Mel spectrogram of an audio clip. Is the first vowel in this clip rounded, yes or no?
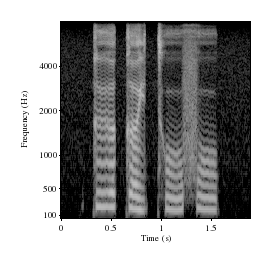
no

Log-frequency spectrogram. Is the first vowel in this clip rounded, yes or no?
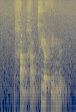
no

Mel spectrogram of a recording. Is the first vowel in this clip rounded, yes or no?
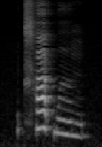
no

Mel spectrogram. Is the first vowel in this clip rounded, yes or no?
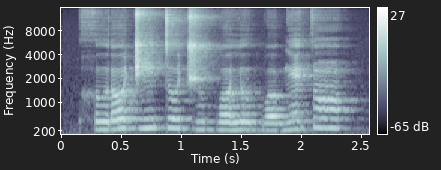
yes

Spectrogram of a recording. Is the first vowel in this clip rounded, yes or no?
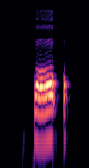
yes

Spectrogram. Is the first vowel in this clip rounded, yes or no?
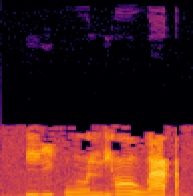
no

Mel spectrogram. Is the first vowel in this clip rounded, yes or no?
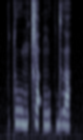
yes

